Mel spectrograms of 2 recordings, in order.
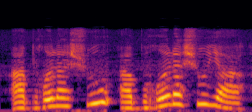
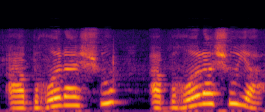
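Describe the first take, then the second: First: Loud, drawn-out magic spell; lightly voiced big bear magician. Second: Louder, drawn-out magic spell; slow, grand magic words; inspired incantation. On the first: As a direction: boom out the spell slowly. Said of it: "de sa grosse voix". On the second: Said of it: "d'un air très inspiré". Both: A narrator's reading.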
